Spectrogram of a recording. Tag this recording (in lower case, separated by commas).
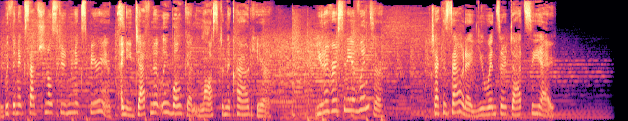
music, speech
